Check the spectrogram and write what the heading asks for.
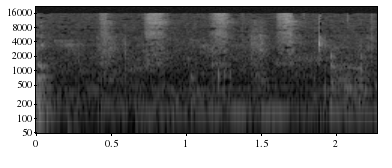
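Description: Faint scratching of a marker pen on paper: a few short strokes as words are underlined and a point on a graph is circled.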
